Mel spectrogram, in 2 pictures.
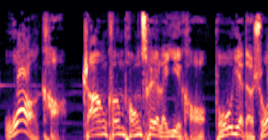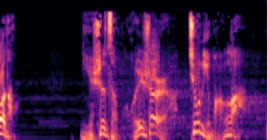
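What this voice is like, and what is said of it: Usual voice. Nothing is said of it.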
